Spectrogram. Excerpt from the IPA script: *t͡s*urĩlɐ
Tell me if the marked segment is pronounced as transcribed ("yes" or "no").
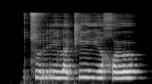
yes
